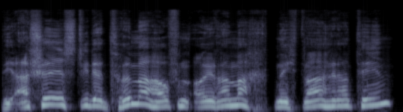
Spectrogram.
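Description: A man voicing a small, fanatical male priest who speaks slowly and in a hushed, menacing way. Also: on the high side, no echo, clean studio sound, pitched above the performer's own voice, natural voice. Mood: gloating, menacing.

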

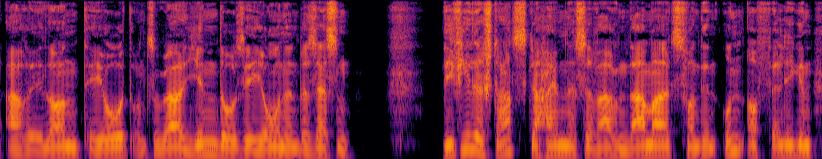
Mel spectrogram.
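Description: A man's voice: medium pitch, a little mellow, dry recording, studio quality. Man narrating a fantasy audiobook.

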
